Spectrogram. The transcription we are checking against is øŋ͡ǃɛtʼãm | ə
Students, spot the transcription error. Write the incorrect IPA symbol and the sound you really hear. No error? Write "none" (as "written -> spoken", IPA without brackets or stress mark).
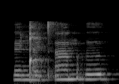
ø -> ɛ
